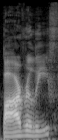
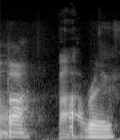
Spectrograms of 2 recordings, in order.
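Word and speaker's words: bas-relief: it called is it is it bar relief is that how you pronounce it or is it bass relief No ba Rel uh B relief carvings on the stone walls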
